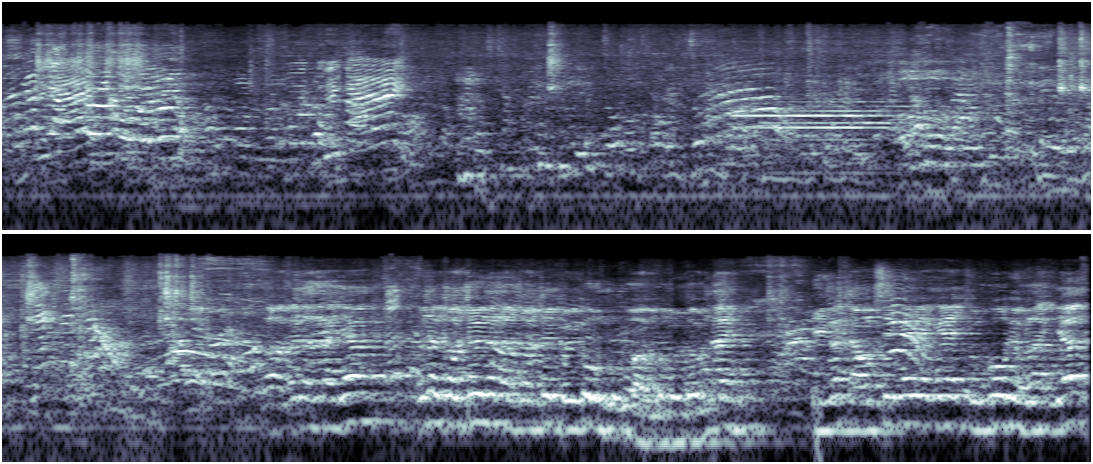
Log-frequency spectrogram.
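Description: Young children chatter and shout nearby.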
